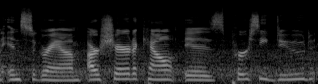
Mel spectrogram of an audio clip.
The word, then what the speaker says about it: PercyDewd: Our shared account is Percy Dude is our brand name, and that is spelled PERCYDEWD. It's kind of weird spelling, but that's us.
